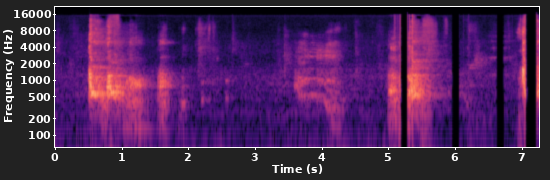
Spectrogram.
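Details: French Bulldog barks loudly in short rough bursts with quieter grumbles between, reacting to a trash can as his enemy.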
